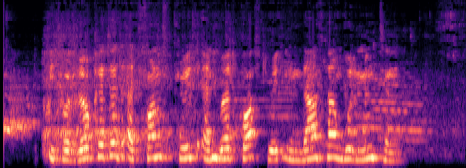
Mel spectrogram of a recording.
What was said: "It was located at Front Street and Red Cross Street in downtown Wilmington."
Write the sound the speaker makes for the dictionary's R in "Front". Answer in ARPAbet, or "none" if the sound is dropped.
none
